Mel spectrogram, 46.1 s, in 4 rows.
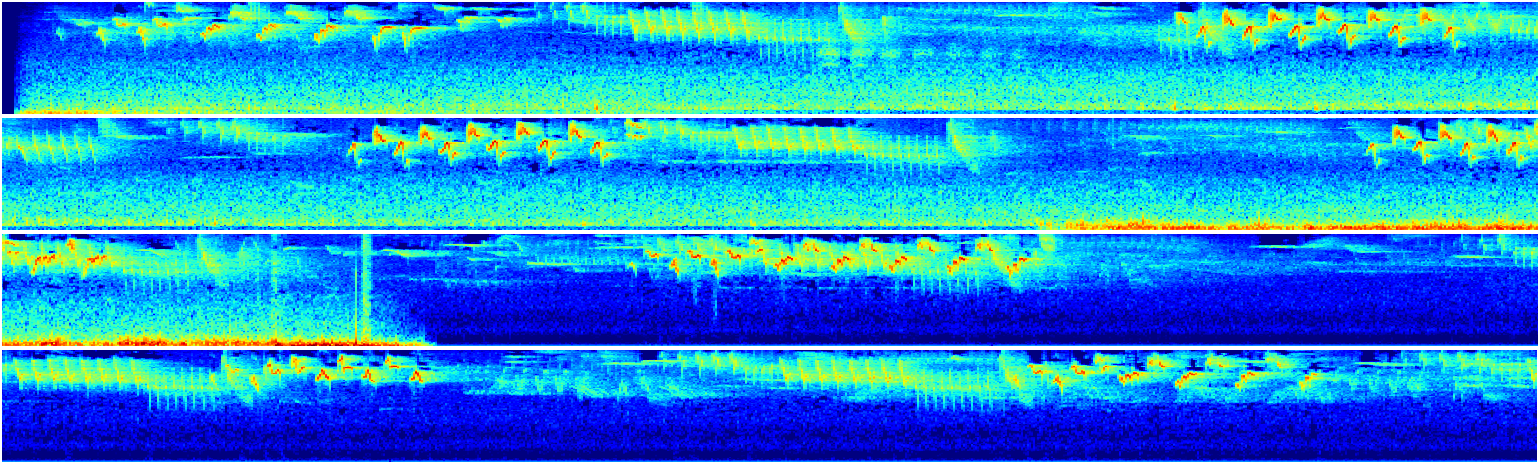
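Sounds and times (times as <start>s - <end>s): low rumble: 0.1s - 4.7s, 19.3s - 26.2s
songbird chirping: 0.2s - 46.0s.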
